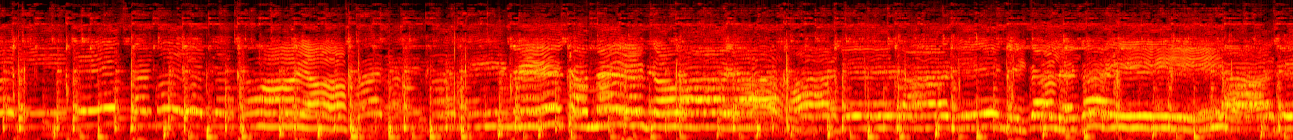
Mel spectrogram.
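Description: Women singing a Hindi devotional bhajan together, with hand-claps keeping a steady beat.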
